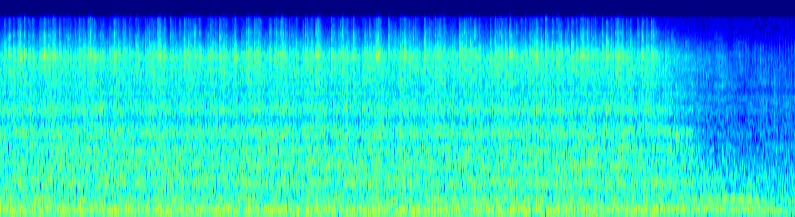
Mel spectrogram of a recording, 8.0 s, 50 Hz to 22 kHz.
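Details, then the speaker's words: Pontiac G8 V8 with TSP 225/230 114LSA .618-lift cam, DOD delete, TVS1900 Magnacharger, stock exhaust, cold at 650 rpm idle with fans off: low choppy lope near three pulses a second under steady blower whine. Healthy cammed idle. "I got the idle down to 650 now, and it's definitely more noticeable."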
